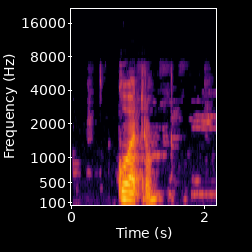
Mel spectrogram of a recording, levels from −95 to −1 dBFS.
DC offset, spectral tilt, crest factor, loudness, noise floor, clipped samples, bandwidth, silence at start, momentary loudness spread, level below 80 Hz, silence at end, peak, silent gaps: under 0.1%; -8 dB/octave; 20 dB; -19 LUFS; -52 dBFS; under 0.1%; 7.2 kHz; 0.7 s; 16 LU; -60 dBFS; 0.05 s; -2 dBFS; none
